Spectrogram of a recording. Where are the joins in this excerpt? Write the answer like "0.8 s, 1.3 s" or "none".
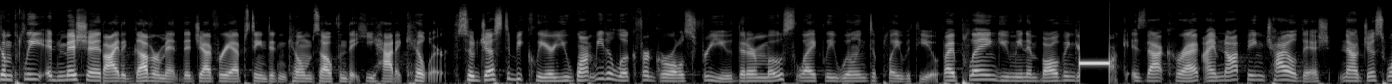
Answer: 1.0 s, 4.5 s

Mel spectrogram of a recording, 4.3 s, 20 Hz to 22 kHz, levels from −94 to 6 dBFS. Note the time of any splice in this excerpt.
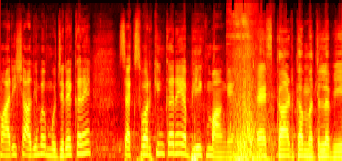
3.2 s

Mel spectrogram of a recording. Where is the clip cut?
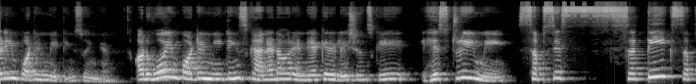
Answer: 5.1 s

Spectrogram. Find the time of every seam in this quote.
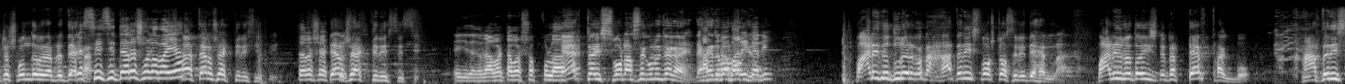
none

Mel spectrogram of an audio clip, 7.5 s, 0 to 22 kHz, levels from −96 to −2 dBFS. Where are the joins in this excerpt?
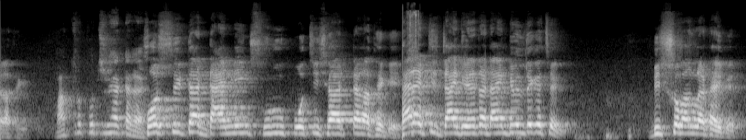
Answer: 3.9 s

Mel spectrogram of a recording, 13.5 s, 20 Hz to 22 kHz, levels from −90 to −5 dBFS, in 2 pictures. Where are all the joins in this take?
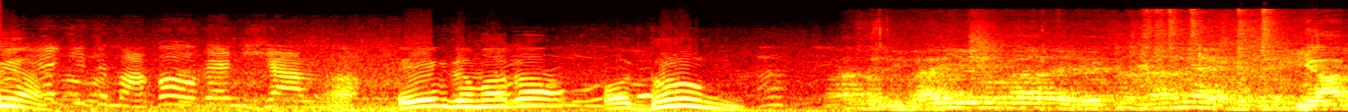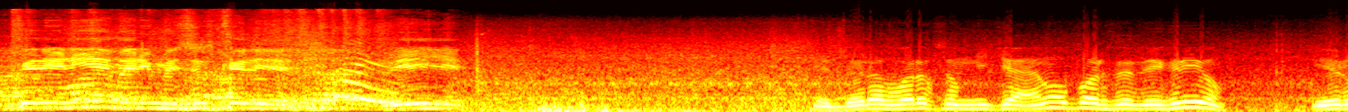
4.3 s, 9.1 s

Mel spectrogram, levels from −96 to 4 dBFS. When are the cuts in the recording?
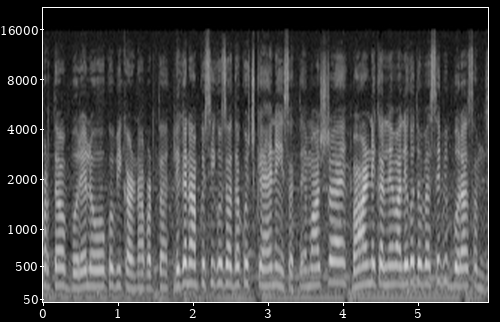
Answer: none

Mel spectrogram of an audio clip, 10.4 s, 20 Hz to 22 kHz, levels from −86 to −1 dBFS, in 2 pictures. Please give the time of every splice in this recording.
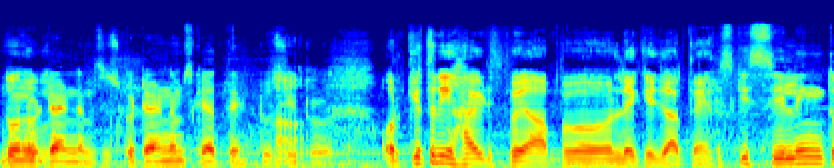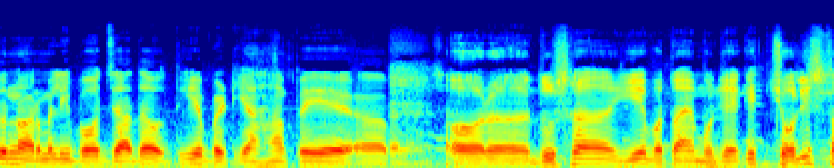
7.8 s

